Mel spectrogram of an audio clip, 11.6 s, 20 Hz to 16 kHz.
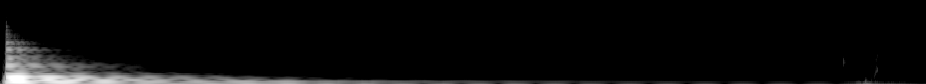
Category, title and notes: Instrument samples > String
E2 - Bass Guitar Picked
E2 note picked on a Squire Strat converted Bass. Static reduced with Audacity.
bass, bass-guitar, E, E2, picked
